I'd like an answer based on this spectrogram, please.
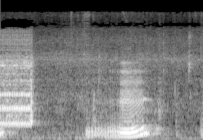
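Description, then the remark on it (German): A steady electronic Spanish telephone ringing tone, as used in Spain, sounds loudly for a brief moment before cutting off abruptly, followed by a short low vocal sound and quiet background. “Das ist bei dir in Spanien ist ein bisschen anderer Klingelton.”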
